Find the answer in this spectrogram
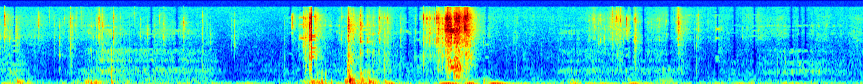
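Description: Foil wrapper of a trading card pack being torn open: a short rip about two seconds in and a longer one about three and a half seconds in, with faint crinkling of the foil around them.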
